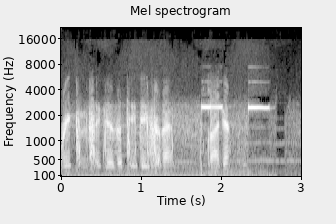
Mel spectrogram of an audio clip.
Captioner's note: radio transmission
